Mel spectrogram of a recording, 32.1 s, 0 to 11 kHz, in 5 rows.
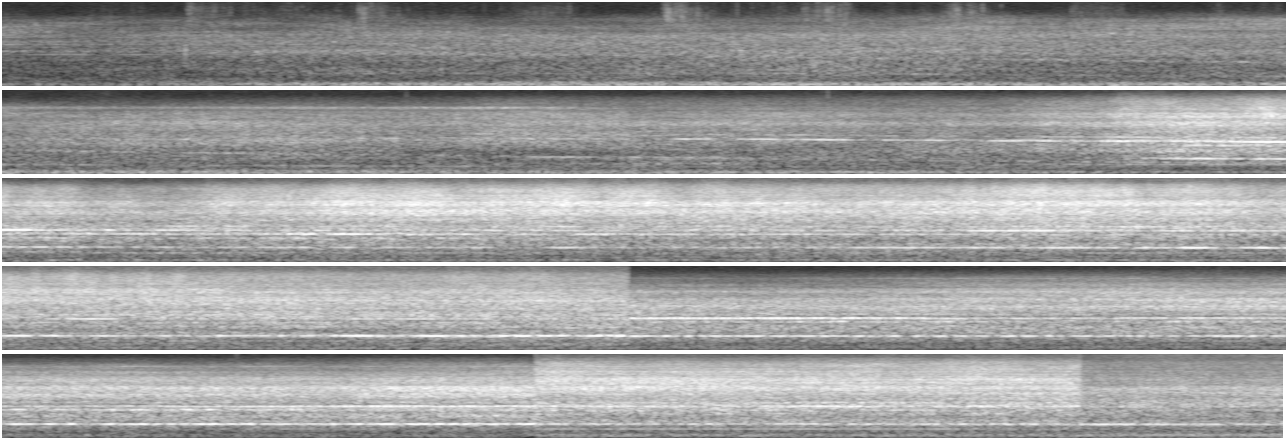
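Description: Airbus A321neo turbofan engines on the landing rollout and while taxiing: a low roar at first, then, from about a third of the way in, a louder high whine with several steady tones that slowly fall in pitch.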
